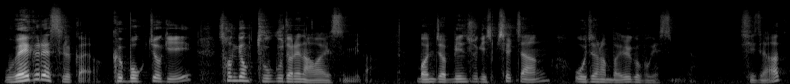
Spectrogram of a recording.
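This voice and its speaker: A man's voice: mid-range voice, animated, a little fast, bright, forceful tone. A male pastor preaching a sermon with emphatic rhetorical questions to the congregation, shifting between polite address and blunt plain talk.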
